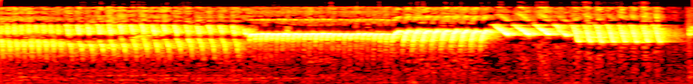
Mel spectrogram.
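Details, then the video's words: Singing canary, a recording aimed at challenging male canaries to sing louder: fast buzzy trill, a level whistled phrase, then higher rapid pulsed trills of sweeping notes, continuous throughout. "صوت كناري مميز لتحفيز الذكر على التغريد"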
